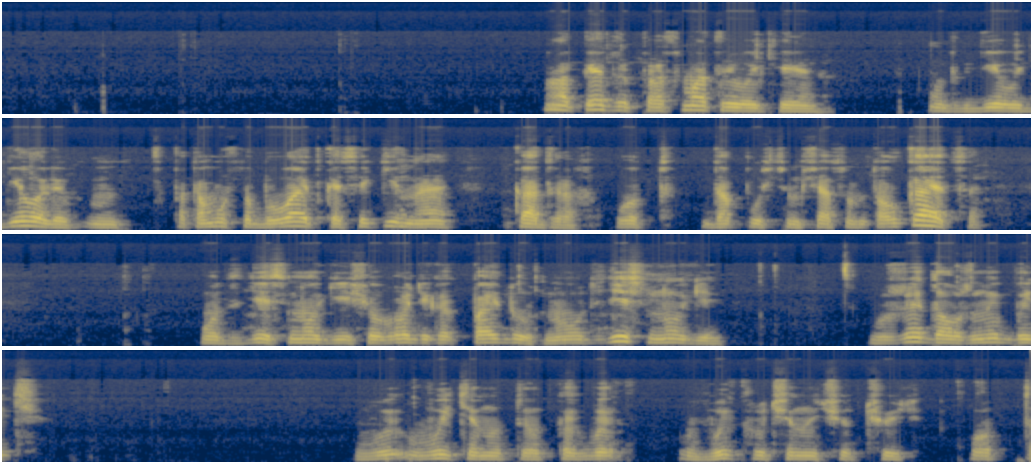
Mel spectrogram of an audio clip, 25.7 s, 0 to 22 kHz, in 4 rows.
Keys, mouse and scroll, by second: 0.4 i, 2.1 click, 2.9 i, 4.7 click, 5.5 i, 7.1-7.8 scroll up 1, 7.8-8.7 scroll down 1, 8.7 scroll down 1, 8.8 middle click, 9.6 middle click, 10.2 middle click, 13.6 click, 16.1 click, 20.1 click, 20.1 middle click, 21.7 r, 23.8 click, 24.4 r.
